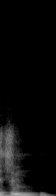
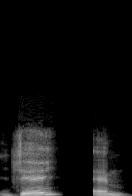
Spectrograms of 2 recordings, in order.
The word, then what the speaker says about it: JM: I say JM. Okay, so it's JM. Like the definition says here that with initialism or alphabetism, it is a group of letters, and each of those letters, it is pronounced separately.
